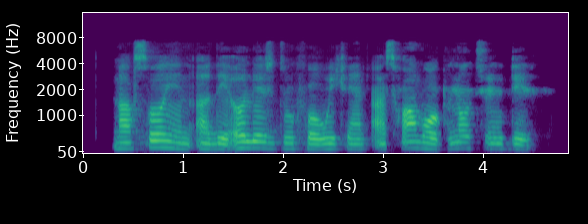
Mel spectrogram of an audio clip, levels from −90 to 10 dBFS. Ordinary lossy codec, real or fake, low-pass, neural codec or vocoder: none; fake; 7.2 kHz; codec, 16 kHz, 2 kbps, X-Codec, WavLM features, trained on Multilingual LibriSpeech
